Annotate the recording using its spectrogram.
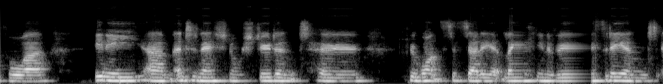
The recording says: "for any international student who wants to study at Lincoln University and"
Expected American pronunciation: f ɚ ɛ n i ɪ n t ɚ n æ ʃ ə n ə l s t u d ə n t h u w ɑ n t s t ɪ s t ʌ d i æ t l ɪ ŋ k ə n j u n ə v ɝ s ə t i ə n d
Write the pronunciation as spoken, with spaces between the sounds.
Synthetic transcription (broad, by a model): f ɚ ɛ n i ɪ n t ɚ n æ ʃ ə n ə l s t u d n t h u w ɑ n t s t ɪ s t ʌ d i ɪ t l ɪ ŋ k j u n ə v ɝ s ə t i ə n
